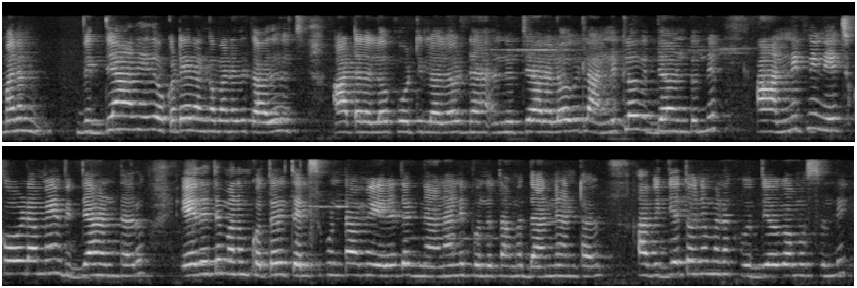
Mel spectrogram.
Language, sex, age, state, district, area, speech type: Telugu, female, 18-30, Telangana, Hyderabad, urban, spontaneous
